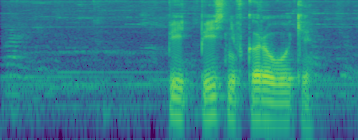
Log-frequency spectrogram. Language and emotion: Russian, neutral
